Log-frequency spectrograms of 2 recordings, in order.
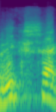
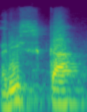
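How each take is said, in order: First: The k sound comes before the s sound. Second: The s sound comes before the k sound. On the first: "রিক্সা একটা শব্দ আছে" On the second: "আমরা উচ্চারণ করে থাকি রিস্কা"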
